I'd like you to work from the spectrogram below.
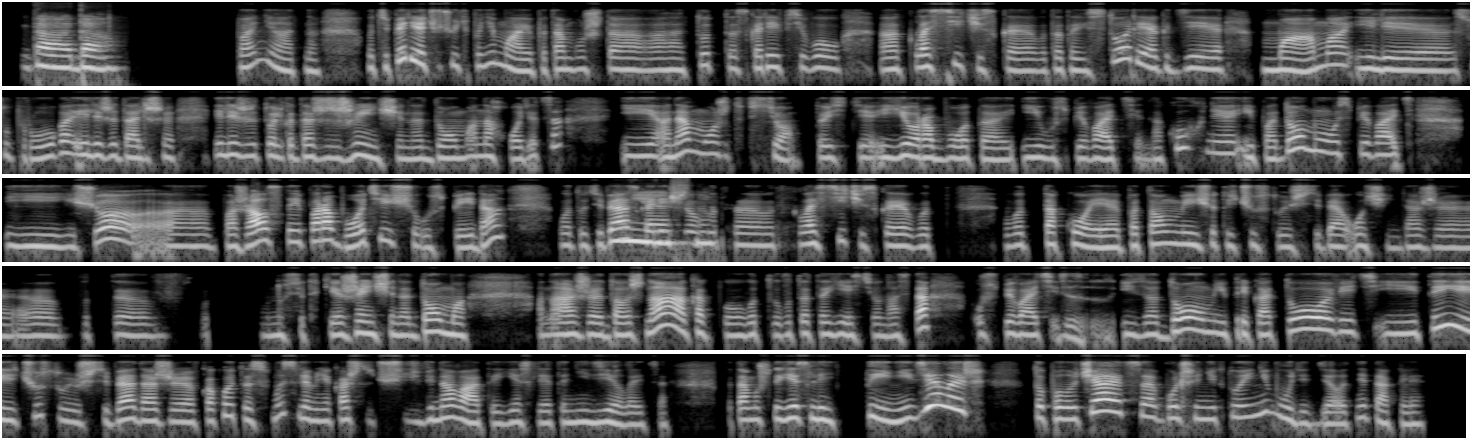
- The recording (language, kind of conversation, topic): Russian, advice, Как перестать тратить время на рутинные задачи и научиться их делегировать?
- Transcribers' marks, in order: none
